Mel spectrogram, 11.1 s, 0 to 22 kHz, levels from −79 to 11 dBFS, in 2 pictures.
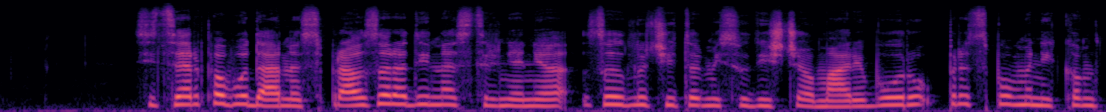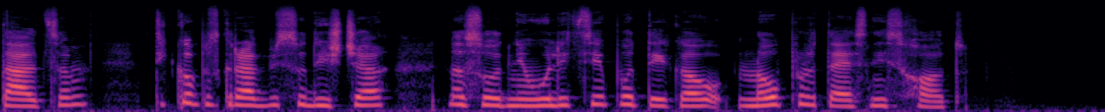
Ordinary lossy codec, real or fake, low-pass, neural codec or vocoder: none; fake; 19.8 kHz; vocoder, 44.1 kHz, 128 mel bands every 512 samples, BigVGAN v2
